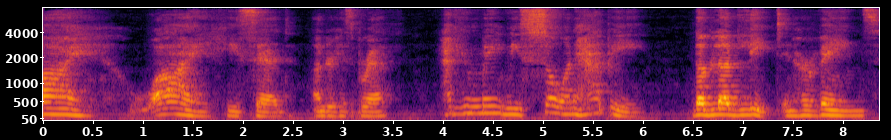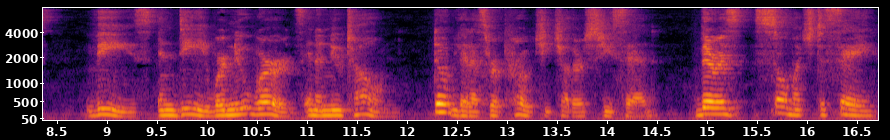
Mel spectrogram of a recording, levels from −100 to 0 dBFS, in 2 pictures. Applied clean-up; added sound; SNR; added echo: none; none; none; none.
